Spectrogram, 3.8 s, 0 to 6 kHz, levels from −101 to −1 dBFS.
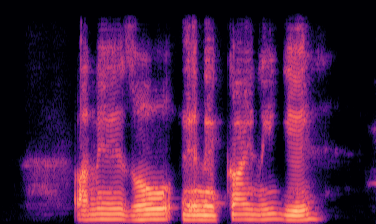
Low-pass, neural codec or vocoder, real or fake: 5.4 kHz; codec, 32 kHz, 1.9 kbps, SNAC; fake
